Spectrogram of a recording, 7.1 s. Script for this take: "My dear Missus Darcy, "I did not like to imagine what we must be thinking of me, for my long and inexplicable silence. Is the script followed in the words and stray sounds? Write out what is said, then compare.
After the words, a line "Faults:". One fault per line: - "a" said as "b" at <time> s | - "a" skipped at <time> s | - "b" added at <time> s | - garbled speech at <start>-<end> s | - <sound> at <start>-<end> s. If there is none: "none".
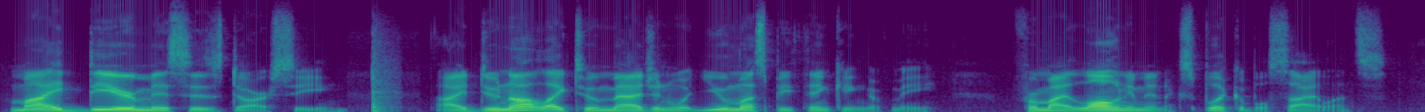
"My dear Missus Darcy, "I do not like to imagine what you must be thinking of me, for my long and inexplicable silence.
Faults:
- tap at 1.9-2.0 s
- "did" said as "do" at 2.3 s
- "we" said as "you" at 3.5 s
